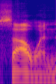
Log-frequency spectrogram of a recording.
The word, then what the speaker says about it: Samhain: But what we have here, specifically pointing out again, Samhain, a Gaelic word pronounced sah-win, is a pagan religious festival originating from an ancient Celtic spiritual tradition.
